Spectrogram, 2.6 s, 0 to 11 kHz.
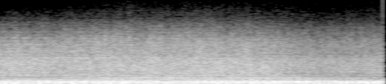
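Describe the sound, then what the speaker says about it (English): KLM Embraer E2 jet taxiing outbound for Copenhagen at Schiphol Airport, a steady broad engine roar and rumble that holds constant throughout with no voices. "E2 Embraer outbound to Copenhagen, KLM flight 1129."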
